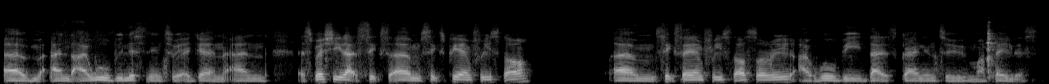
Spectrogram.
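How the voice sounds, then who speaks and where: A man's voice: low voice, steady tone, moderate pace, darkish tone, dull audio. A man chatting casually and in slang as a podcast host about music. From Essex, England. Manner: slangy, informal.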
